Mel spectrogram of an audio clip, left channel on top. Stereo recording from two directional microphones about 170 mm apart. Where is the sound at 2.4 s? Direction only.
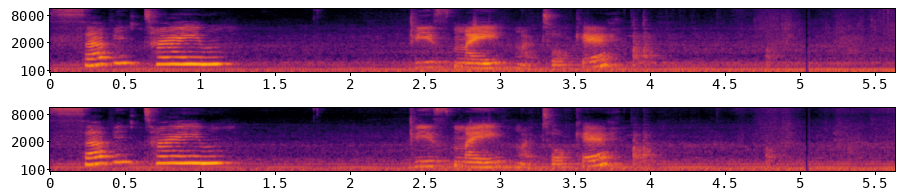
65° right (ahead or behind).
